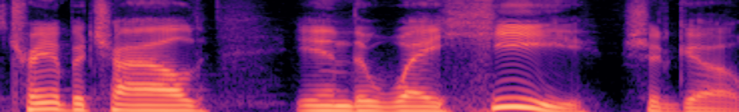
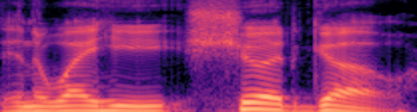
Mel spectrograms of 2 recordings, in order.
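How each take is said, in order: First: HE lifted and held, not should; slow, pressing the word "he" for the child's own way; stress on he. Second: In the way he SHOULD go, should weighted and falling; stress on should. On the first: Host showing how parenting books read it, stress on he. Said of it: "emphasized a different word than should". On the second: Podcast host showing the usual reading, stress on should. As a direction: lean on "should" as the obvious reading. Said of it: "two ways you can emphasize that line". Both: Shown as a demonstration.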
